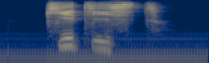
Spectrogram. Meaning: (adjective) quietist
- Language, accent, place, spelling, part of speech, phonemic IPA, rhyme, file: French, France, Lyon, quiétiste, adjective / noun, /kje.tist/, -ist, LL-Q150 (fra)-quiétiste.wav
